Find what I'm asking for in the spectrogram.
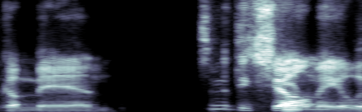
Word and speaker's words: Chalamet: Is that how you say his name? – Yeah, he's Chalamet.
